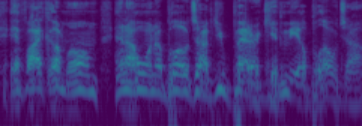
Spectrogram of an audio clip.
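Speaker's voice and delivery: put-on angry voice. Retelling a man's words from a clip, imitating angry Vince McMahon voice. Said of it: "He went Vince McMahon like angry".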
